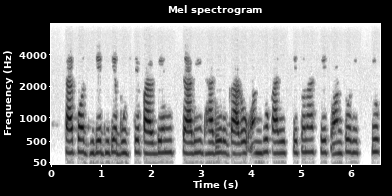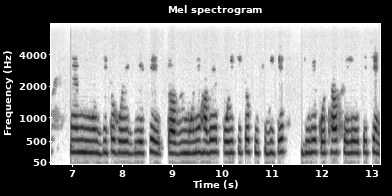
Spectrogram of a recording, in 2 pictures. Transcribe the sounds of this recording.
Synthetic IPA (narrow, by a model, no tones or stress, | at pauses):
t̪aɾpɔɾd̪ʱiɾed̪ʱiɾebud͡ʑʱt̪epaɾbenʃaɾid̪ʱaɾeɾɡaɾoʔɔnd̪ʱokaɾeɾt͡ɕet̪onaʃeʃɔnt̪oɾit̪u | niodit̪oɦoeɡijet͡ɕʰet̪ɔmoneɦɔbepoɾit͡ɕit̪okɾit̪ʰibike | d͡ʑuɾekot̪ʰaofeleeʃet͡ɕʰen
